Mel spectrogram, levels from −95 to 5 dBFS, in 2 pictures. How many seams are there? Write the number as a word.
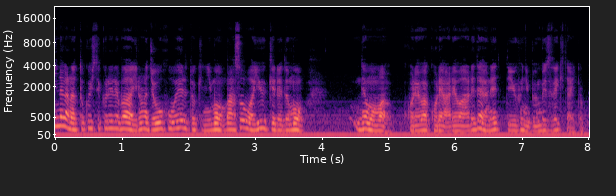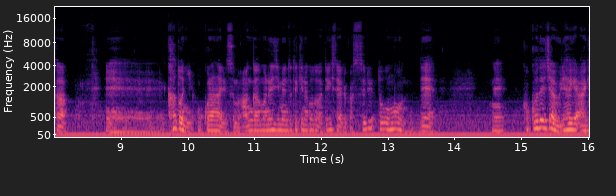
zero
